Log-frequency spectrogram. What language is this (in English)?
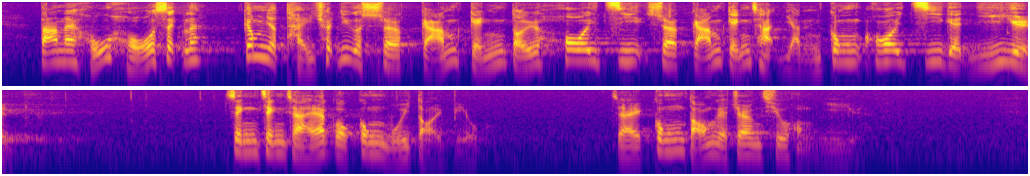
Cantonese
